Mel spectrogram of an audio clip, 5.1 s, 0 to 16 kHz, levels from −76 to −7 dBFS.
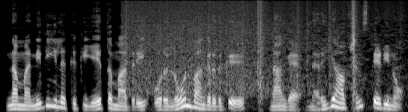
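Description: Throughout the speech, noise suppressor artifacts are audible: the background is pulled down by about 7 dB, leaving a residue that shows as blotchy, flickering patches between harmonics on a spectrogram.

At 1.5 s the room noise jumps by about 23 dB, and the noise suppressor is catching up from 1.5 to 3.07 s. Its estimate takes about 1.6 s to adapt, so the louder noise initially receives only about 4 dB of reduction. On the spectrogram this looks like a bright noise floor that fades gradually.

Between 1.6 and 1.95 s, the suppressor mistakes speech for noise. Around a tenth of a second in total is cut by up to about 15 dB, so the affected speech sounds swallowed. These drops appear as abrupt notches in the waveform envelope.

Speech is cut again between 3.59 and 4.14 s, with up to about 20 dB removed over around a fifth of a second in total. The spectrogram shows holes where speech energy vanishes.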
